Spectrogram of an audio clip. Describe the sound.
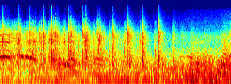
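An audience breaks into steady applause, dense overlapping claps running for several seconds at a fairly even loudness, with a voice speaking over the start.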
